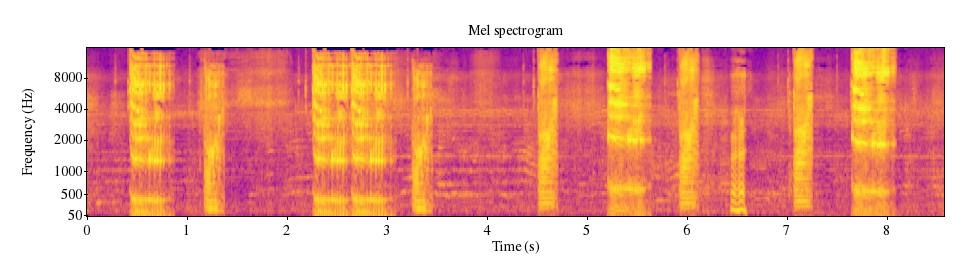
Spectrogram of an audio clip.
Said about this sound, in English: There's more reverb on the burps.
